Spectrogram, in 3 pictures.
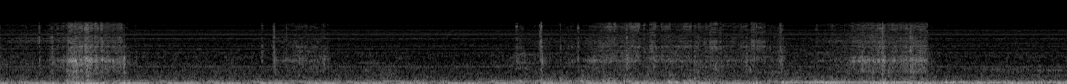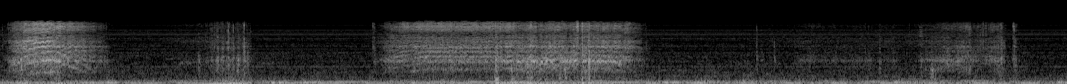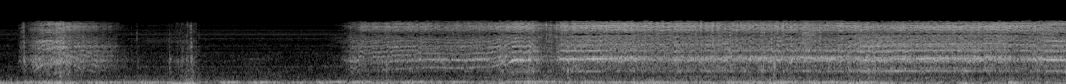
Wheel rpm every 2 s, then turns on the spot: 10, 0, 10, 30, 10, 30, 0, 70, 40, 10, 30, 10, 60, 150, 170, 170.
0-2 8-10 22-24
